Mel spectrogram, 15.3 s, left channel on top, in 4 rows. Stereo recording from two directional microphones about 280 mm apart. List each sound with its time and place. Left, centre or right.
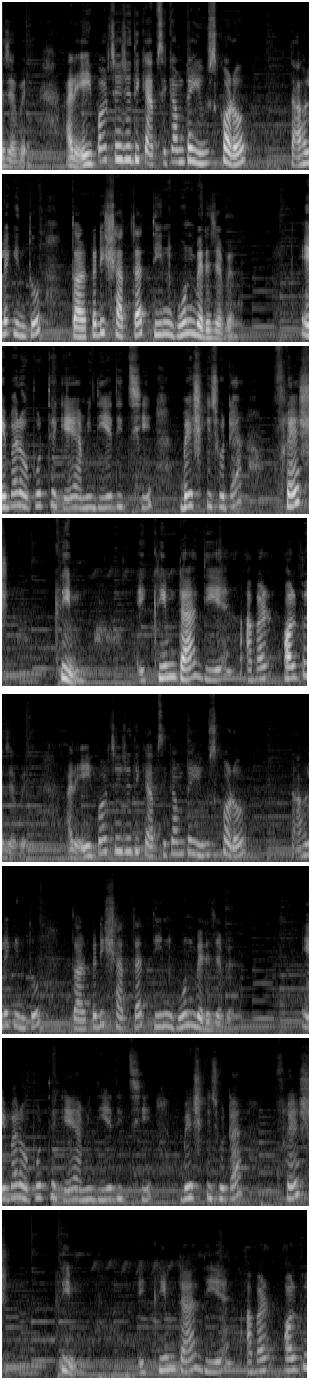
0.8 s a woman's voice: left
13.4 s a woman's voice: left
